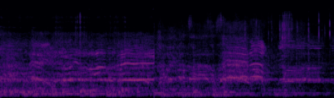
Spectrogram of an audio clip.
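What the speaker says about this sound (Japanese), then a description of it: "観客は拍手喝采" A crowd at a Japanese shrine autumn festival cheers and applauds as several taiko drum floats are raised together. The dense, continuous roar of voices and clapping comes with shouts rising above it.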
